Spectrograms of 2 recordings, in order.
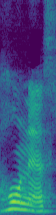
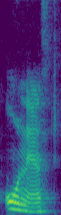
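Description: First: The word begins with an h sound. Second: The word begins with a vowel, h silent. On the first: The speaker calls it wrong. "बच्चे और मैंने सुना है होनेस्ट बोलते हैं... जबकि ये गलत प्रोनाउंसिएशन है" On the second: The speaker calls it right. "वो होता है ओनेस्ट"

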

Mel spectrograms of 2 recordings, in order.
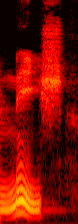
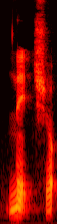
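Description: First: Niche is said in a British way. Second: Niche is said in an American way.

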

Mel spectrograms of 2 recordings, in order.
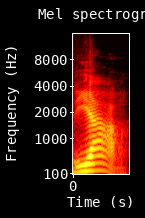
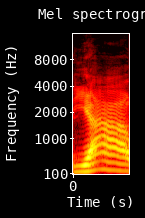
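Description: First: It is said in the speaker's own plain accent. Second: It is said in a strong German accent.

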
